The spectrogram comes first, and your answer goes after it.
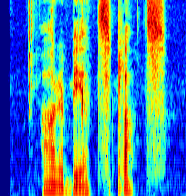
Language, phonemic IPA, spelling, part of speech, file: Swedish, /²arbeːtsˌplats/, arbetsplats, noun, Sv-arbetsplats.flac
- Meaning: workplace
